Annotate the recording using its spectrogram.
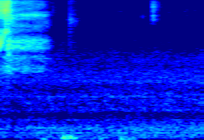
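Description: A brief hiss at the start, then faint handling noise with a couple of soft low knocks as a boiled potato is peeled by hand.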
